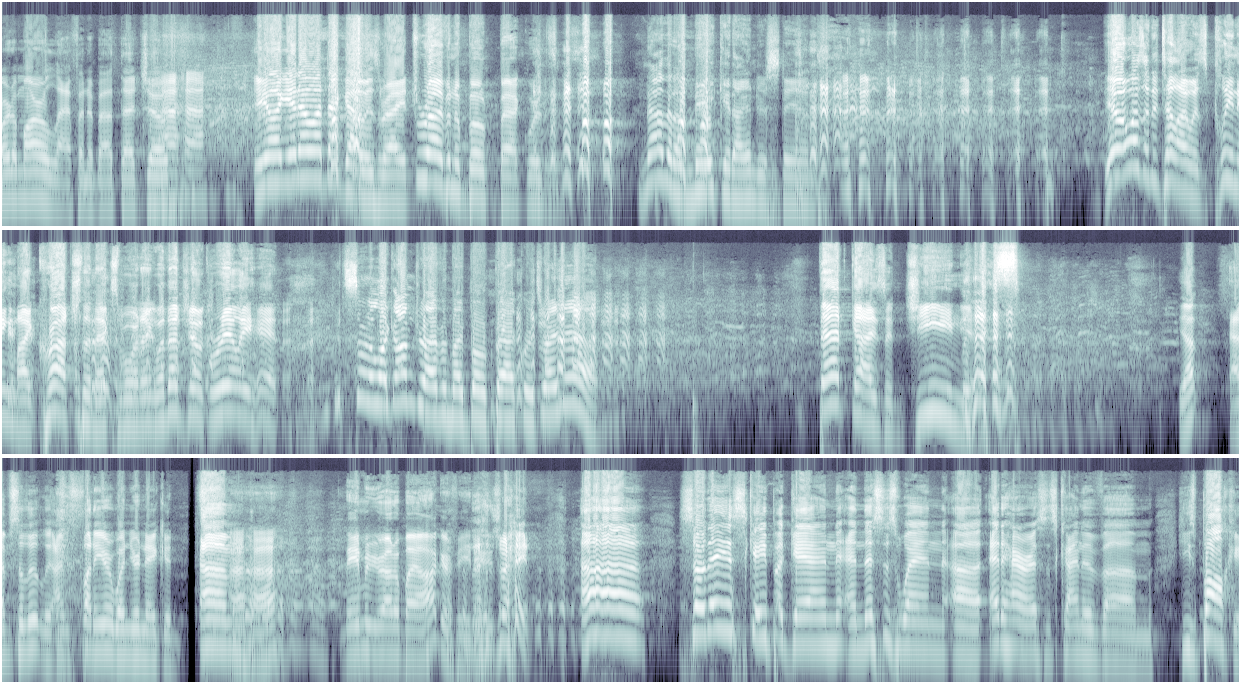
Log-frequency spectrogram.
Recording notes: (Live in San Francisco). The gang is live from Cobb's in San Francisco.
